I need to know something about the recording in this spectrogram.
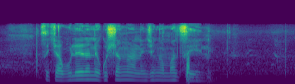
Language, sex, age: Swati, male, 21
